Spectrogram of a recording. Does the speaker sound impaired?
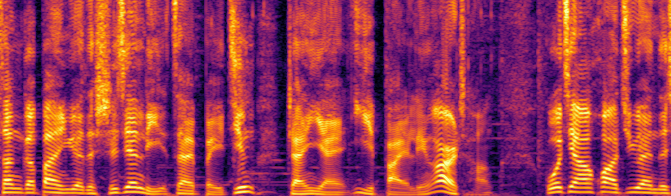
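No.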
